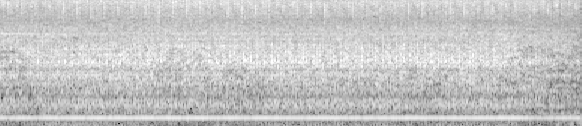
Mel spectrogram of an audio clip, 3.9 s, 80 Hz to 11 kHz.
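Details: Honda S2000 at cold idle: steady hum with a faint, uneven tapping underneath, roughly three per second; suspected rod knock, not confirmed.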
